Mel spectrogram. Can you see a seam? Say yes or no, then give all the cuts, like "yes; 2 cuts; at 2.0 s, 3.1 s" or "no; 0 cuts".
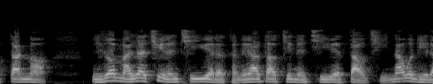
no; 0 cuts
